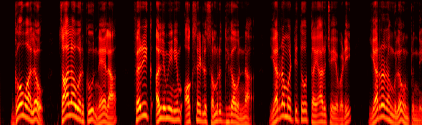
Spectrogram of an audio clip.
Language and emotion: Telugu, neutral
